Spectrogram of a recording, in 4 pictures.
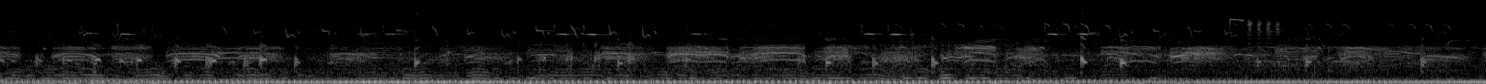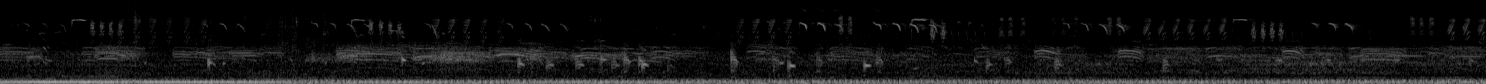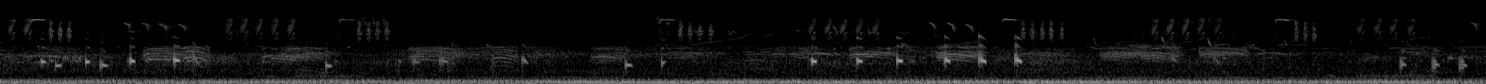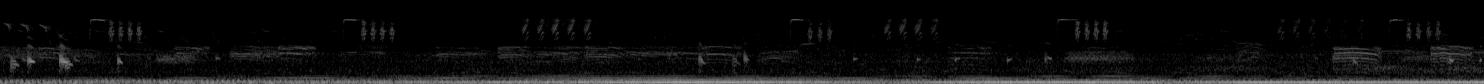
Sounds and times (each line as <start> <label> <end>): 0.0 Bees 21.2
0.0 common frogs spawning at the edge of the canal 56.1
0.0 Moorhen 59.4
0.0 Willow warbler 59.4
